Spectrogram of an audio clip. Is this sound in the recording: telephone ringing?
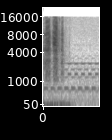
yes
